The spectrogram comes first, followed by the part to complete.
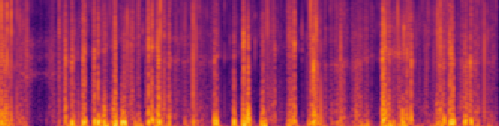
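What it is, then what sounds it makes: Silicone ear microphone scraped inside. A white plastic ear tool held in fingertips scrapes inside the canal of the right ear of a grey silicone ear-shaped microphone, which is soft and solid and sits on a round base. A rapid series of short, close, crackling scratches is heard, with deep, muffled thumps dominating the low end and very little brightness.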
